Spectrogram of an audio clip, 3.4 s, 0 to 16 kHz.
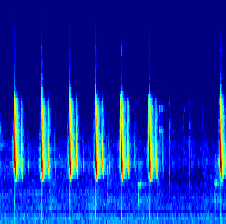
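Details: Hummingbird from Brazil giving sharp, high chips, about eight in just over three seconds, spaced roughly every 0.4 seconds, over a faint, steady background hiss.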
